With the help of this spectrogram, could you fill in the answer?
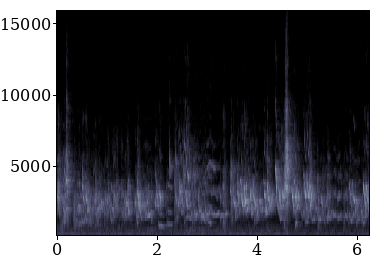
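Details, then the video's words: Continuous busy chatter from happy pet budgerigars: mixed squawky notes, fast chirps and short rising whistles blend into an unbroken warble at fairly even loudness. "Happy budgies chirping sounds"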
